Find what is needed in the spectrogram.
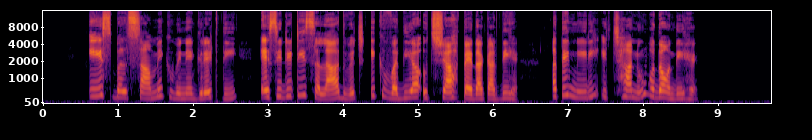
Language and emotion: Punjabi, happy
